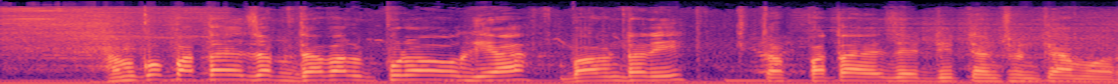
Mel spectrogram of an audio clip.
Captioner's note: speaking foreign language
